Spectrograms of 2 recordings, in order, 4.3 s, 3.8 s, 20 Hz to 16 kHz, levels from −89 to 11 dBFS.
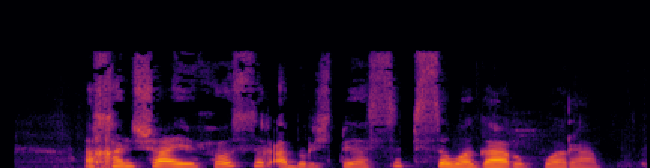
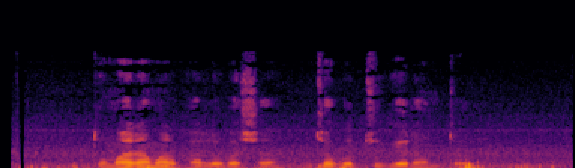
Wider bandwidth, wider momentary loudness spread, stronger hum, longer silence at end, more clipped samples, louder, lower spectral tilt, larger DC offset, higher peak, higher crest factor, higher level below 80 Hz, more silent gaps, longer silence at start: about the same, 11.5 kHz vs 11.5 kHz; second, 16 LU vs 20 LU; neither; first, 0.35 s vs 0 s; neither; first, -22 LUFS vs -25 LUFS; second, -4 dB/octave vs -6.5 dB/octave; neither; about the same, -4 dBFS vs -4 dBFS; about the same, 20 dB vs 22 dB; second, -70 dBFS vs -52 dBFS; neither; first, 0.55 s vs 0.1 s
